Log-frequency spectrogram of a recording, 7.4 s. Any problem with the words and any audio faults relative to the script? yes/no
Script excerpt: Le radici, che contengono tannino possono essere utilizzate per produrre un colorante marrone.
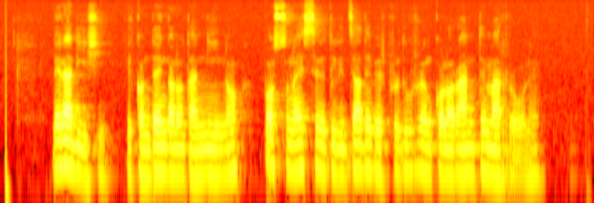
no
